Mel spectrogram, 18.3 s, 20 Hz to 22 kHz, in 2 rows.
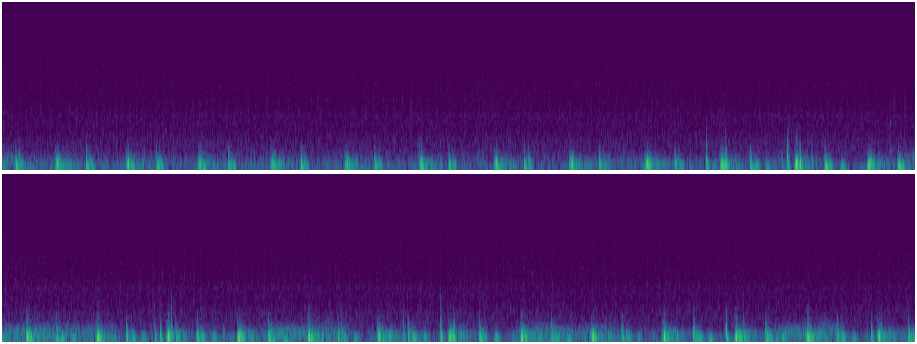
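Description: Regular low thumping heartbeat at about 85 beats a minute, soft and muffled; a heartbeat.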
